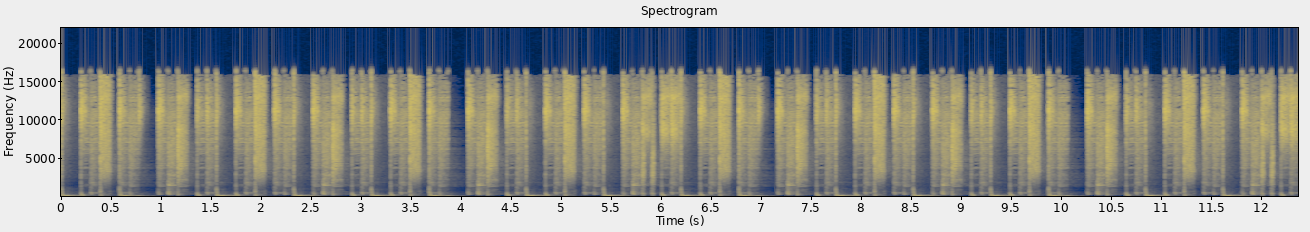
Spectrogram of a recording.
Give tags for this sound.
beat braindance drum-loop electronica free idm

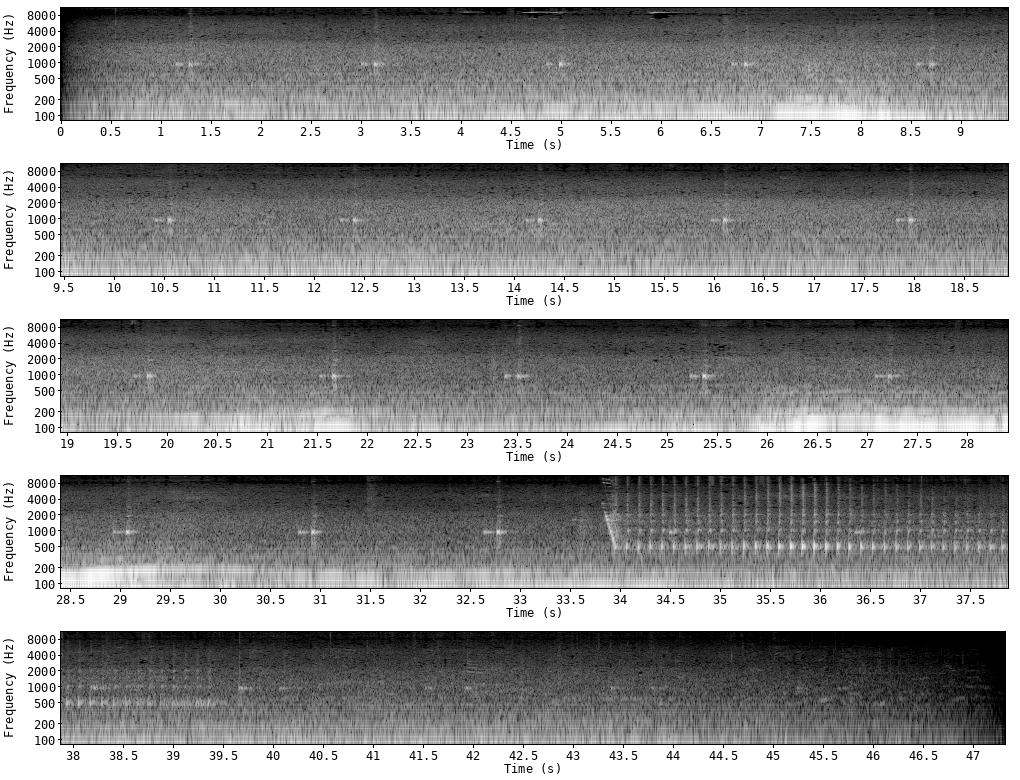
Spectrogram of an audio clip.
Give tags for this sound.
ambiance beep binaural cars cross-walk field-recording road street walking zebra-crossing

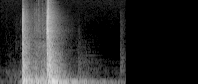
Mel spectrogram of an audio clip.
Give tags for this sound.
slamming wooden

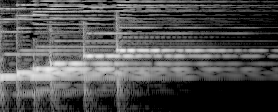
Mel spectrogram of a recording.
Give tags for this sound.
audacity smile funny fun good

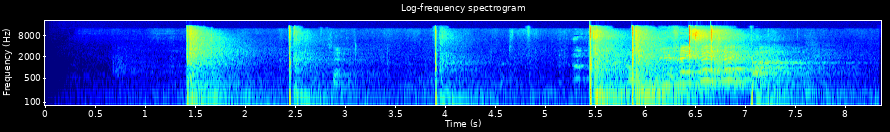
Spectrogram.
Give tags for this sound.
ball beach beachball

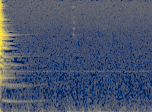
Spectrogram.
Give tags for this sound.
experimental metallic percussion

